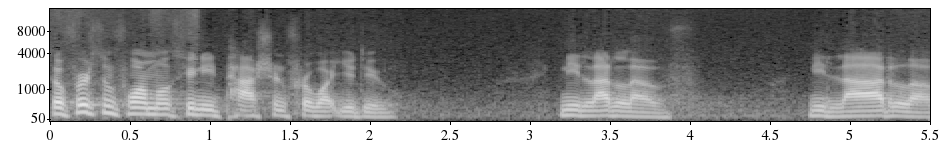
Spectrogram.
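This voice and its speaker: Talking at a fairly quick pace, a man speaks with a Canadian accent. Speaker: university administrator, workshop presenter. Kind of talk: conference workshop talk. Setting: conference room with audience. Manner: fast; loud.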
